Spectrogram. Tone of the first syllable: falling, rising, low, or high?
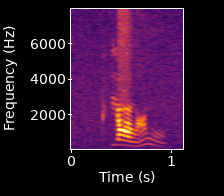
falling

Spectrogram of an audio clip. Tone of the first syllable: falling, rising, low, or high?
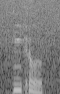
high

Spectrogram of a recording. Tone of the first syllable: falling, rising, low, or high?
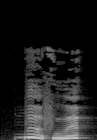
falling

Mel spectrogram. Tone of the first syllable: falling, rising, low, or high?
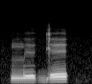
low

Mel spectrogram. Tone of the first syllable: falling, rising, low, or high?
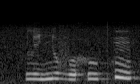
low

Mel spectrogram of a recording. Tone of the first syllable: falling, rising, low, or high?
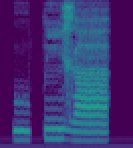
low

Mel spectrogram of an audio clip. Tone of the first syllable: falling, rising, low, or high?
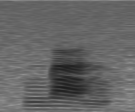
falling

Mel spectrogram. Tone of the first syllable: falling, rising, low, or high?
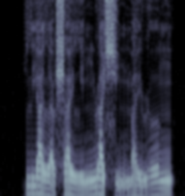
falling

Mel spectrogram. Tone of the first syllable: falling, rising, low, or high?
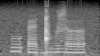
high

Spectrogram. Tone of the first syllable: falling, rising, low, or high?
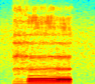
low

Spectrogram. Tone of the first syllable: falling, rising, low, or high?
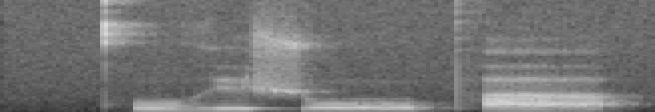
high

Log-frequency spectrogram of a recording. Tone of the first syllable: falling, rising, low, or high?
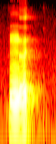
rising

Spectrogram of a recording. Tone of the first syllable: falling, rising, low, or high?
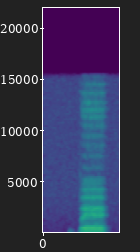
high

